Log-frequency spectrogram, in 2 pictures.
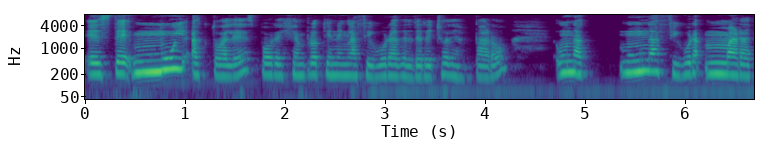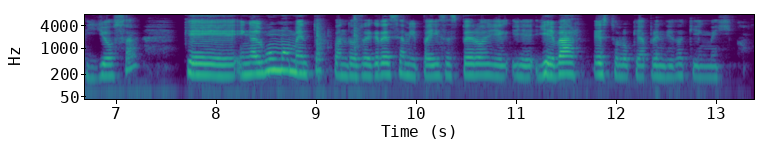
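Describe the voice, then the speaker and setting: A woman from Ecuador who speaks with an acquired Mexican accent, a lawyer talking as a guest on a panel in an expressive, easy-laughing way. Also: medium pitch, normal speed. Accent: Mexican Spanish with Ecuadorian traces. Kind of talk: panel talk.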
